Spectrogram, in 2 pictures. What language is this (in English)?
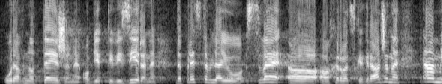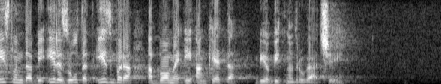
Croatian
